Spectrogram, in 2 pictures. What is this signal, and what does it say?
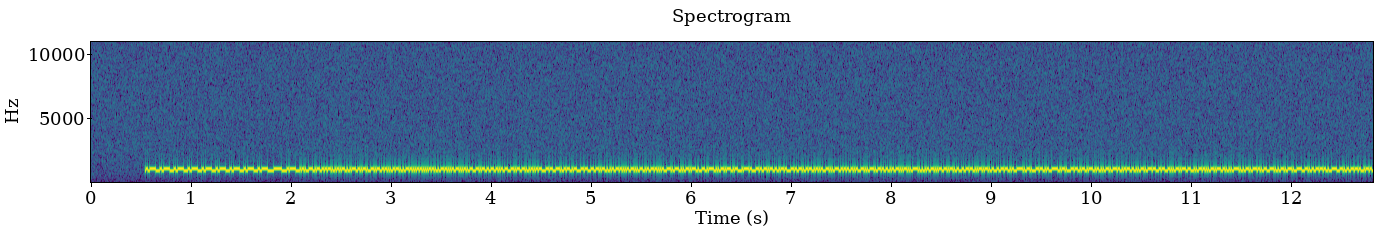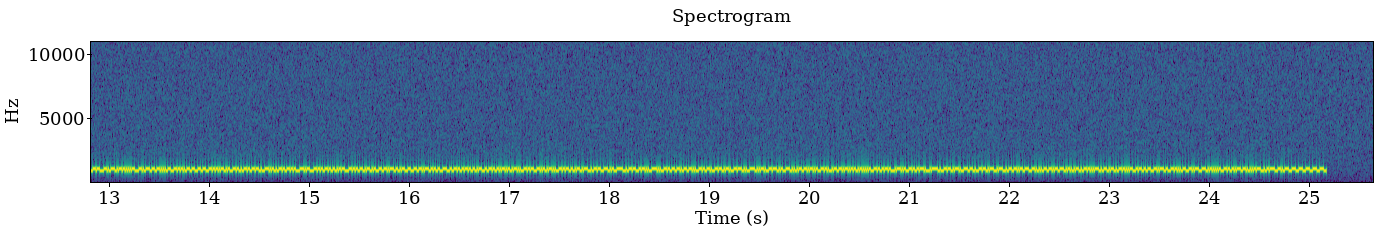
NAVTEX (SITOR-B), 100 baud, 170 Hz shift, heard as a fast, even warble, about 1000 Hz centre. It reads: TQUN PSRG MMUE SCZC MHRL ODKT CFMD NGBI LHXJ QZDJ OJDW DDVC AEKB SSVZ OLFZ XCVY UMPZ WIMV FCID DOKZ FZND QYCD DAZO QYMU OQWD ZTQP FGNT JWDK ABUS WURU ZMKP KGNJ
